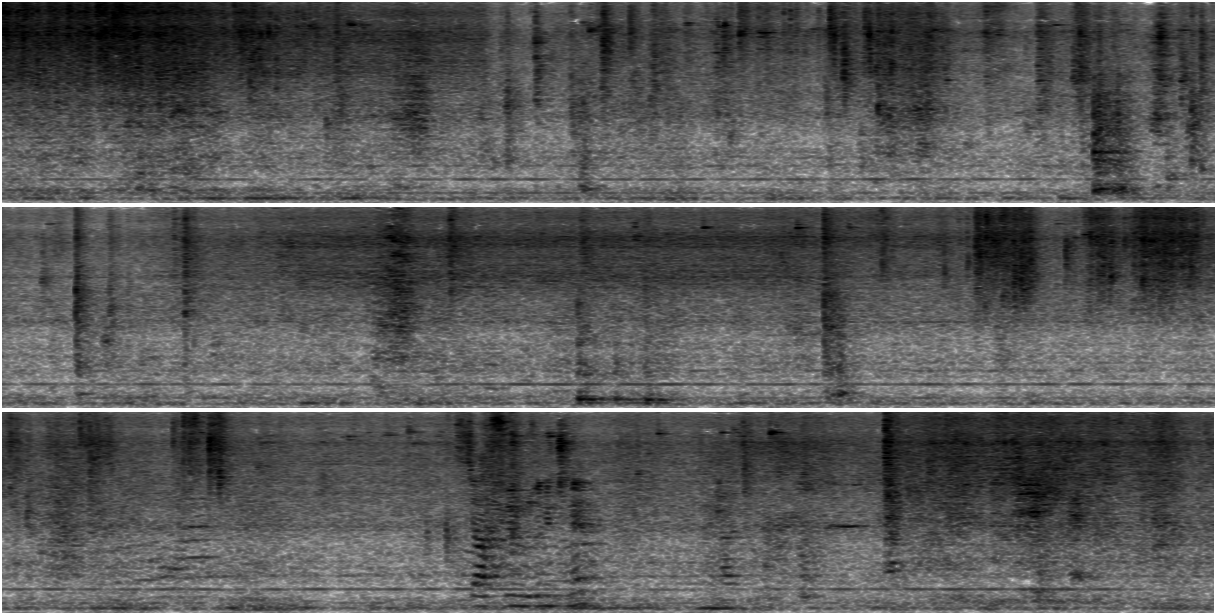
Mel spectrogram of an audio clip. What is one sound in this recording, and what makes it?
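Water pours from a hose and splashes into a plastic bucket.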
